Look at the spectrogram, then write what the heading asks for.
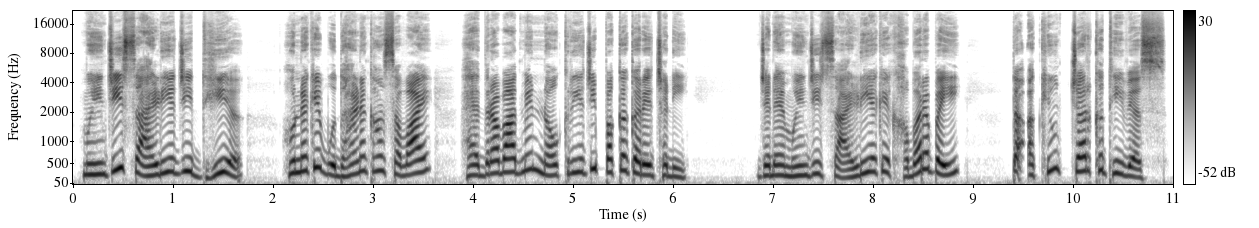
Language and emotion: Sindhi, surprised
